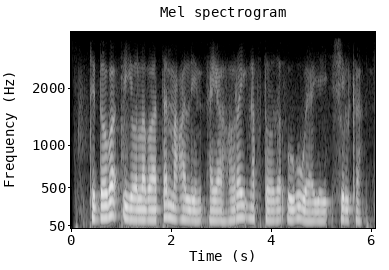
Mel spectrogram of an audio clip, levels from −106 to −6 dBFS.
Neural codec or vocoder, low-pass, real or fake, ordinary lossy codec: none; 3.6 kHz; real; AAC, 32 kbps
